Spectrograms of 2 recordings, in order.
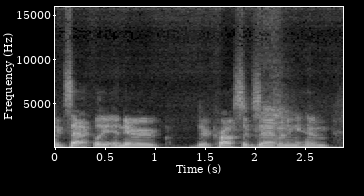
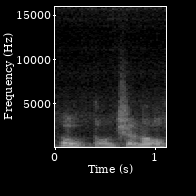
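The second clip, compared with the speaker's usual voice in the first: put-on Midwestern Minnesota accent; 3 semitones lower, 10 dB quieter than usual. Speakers trade Minnesota catchphrases, one saying this in a Minnesota accent. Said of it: "The Minnesota accent".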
